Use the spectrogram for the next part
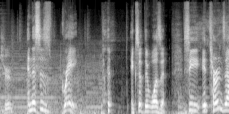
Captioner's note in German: lacht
